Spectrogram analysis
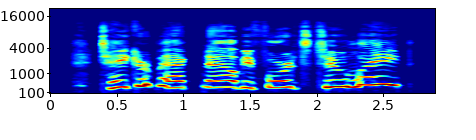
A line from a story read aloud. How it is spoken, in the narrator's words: Helen screams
